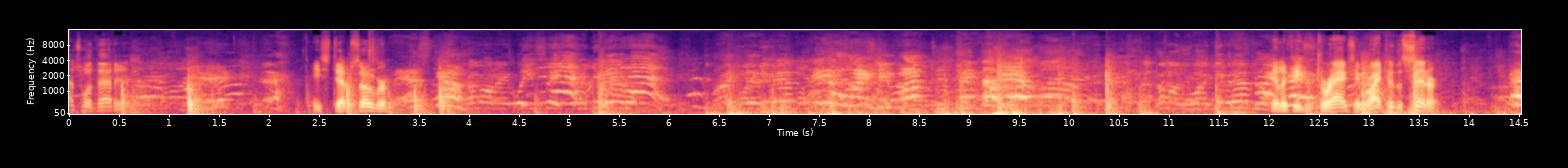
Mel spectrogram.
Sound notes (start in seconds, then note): 9.6 crowd chatter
